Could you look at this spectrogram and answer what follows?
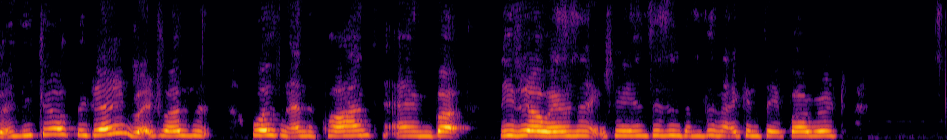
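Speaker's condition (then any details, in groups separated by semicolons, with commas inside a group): Cerebral palsy; affects balance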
